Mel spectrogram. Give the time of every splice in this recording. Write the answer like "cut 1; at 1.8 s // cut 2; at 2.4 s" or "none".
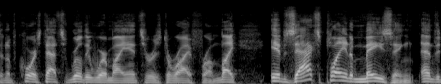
none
